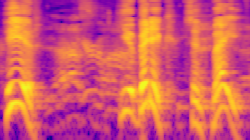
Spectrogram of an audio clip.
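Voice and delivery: Isaiah cries out, here am I; crying out. Acted. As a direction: call out as the prophet offering himself. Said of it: "riep hij uit".

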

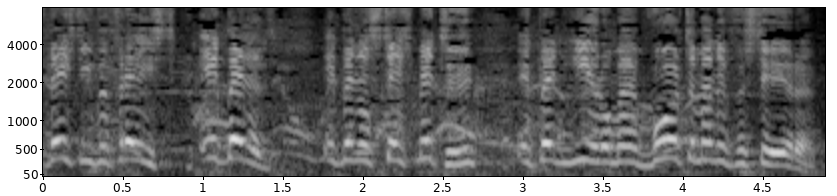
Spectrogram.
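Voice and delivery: preacher voicing Jesus telling the church not to fear; Jesus reassuring. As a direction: proclaim it high like the Lord calming them. Preacher voices Jesus comforting.

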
